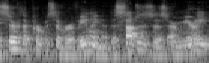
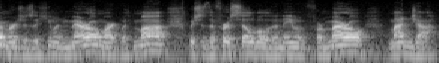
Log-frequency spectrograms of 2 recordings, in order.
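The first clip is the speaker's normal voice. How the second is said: ordinary talk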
